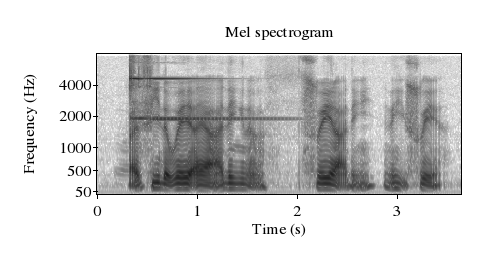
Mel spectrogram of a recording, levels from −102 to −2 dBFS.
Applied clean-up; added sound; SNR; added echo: none; Bicycle bell; 6 dB; none.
